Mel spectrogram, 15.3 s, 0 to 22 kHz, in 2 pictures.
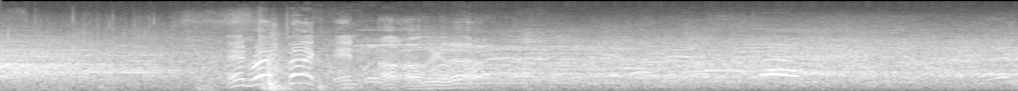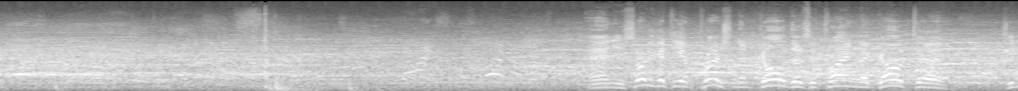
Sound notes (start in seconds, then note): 3.9 crowd yelling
